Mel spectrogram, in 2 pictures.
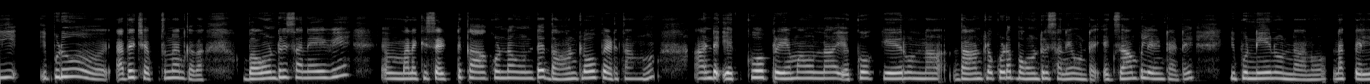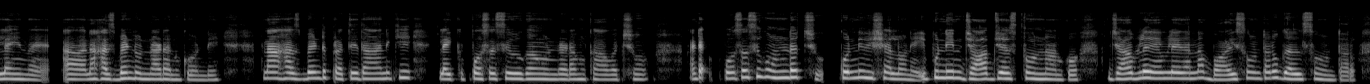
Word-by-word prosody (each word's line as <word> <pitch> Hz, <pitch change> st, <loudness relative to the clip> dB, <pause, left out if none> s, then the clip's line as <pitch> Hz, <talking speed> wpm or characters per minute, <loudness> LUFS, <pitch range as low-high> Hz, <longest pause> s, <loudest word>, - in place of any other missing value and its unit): ఈ -, -, 0 dB, 0.4 s
ఇప్పుడు 345 Hz, 0 st, +3 dB, 0.5 s
అదే 320 Hz, +6 st, +5 dB
చెప్తున్నాను 295 Hz, +3 st, -2 dB
కదా! 220 Hz, 0 st, -4 dB, 0.5 s
బౌండరీస్ 295 Hz, +6 st, +3 dB
అనేవి 305 Hz, +3 st, +1 dB, 0.6 s
మనకి 265 Hz, +1 st, +1 dB
సెట్ 255 Hz, +2 st, +3 dB
కాకుండా 295 Hz, +1 st, 0 dB
ఉంటే 285 Hz, +3 st, +2 dB
దాంట్లో 265 Hz, +4 st, +1 dB
పెడతాము. 260 Hz, -1 st, -1 dB, 0.5 s
అండ్ 295 Hz, +1 st, +4 dB, 0.2 s
ఎక్కువ 275 Hz, +5 st, +3 dB
ప్రేమ 270 Hz, 0 st, +5 dB, 0.2 s
ఉన్నా, 280 Hz, 0 st, -2 dB, 0.2 s
ఎక్కువ 285 Hz, +5 st, +1 dB, 0.2 s
కేర్ 265 Hz, +1 st, +5 dB
ఉన్నా, 265 Hz, 0 st, -1 dB, 0.3 s
దాంట్లో 260 Hz, +2 st, +1 dB
కూడా 290 Hz, +1 st, +4 dB
బౌండరీస్ 260 Hz, +1 st, 0 dB
అనేవి 255 Hz, +1 st, -1 dB
ఉంటాయి. 220 Hz, -4 st, -6 dB
ఎగ్జాంపుల్ 270 Hz, +6 st, -1 dB
ఏంటంటే, 250 Hz, 0 st, -5 dB, 0.5 s
ఇప్పుడు 280 Hz, +1 st, +1 dB
నేనున్నాను 245 Hz, -5 st, 0 dB, 0.2 s
నాకు 260 Hz, -, -4 dB
పెళ్లయింది, 240 Hz, -3 st, 0 dB, 0.3 s
ఆహ్, 235 Hz, -1 st, 0 dB
నా -, -, +2 dB
హస్బెండ్ 275 Hz, +3 st, +2 dB
ఉన్నాడనుకోండి, 225 Hz, -3 st, -3 dB, 0.5 s
నా -, -, +7 dB
హస్బెండ్ 285 Hz, +4 st, +1 dB
ప్రతి 260 Hz, +2 st, +1 dB
దానికి 265 Hz, +4 st, -2 dB, 0.4 s
లైక్ 240 Hz, 0 st, 0 dB
పొసెసివ్‌గా 255 Hz, 0 st, +1 dB
ఉండడం 240 Hz, 0 st, -2 dB
కావచ్చు, 225 Hz, +1 st, -6 dB, 0.5 s
అంటే, -, -, +3 dB, 0.2 s
పొసెసివ్‌గా 330 Hz, +5 st, 0 dB
ఉండొచ్చు 325 Hz, +1 st, +2 dB, 0.2 s
కొన్ని 295 Hz, +2 st, +4 dB
విషయాల్లోనే. 250 Hz, -6 st, -1 dB
ఇప్పుడు 310 Hz, +4 st, +2 dB
నేను 300 Hz, -2 st, +3 dB
జాబ్ 245 Hz, +1 st, +1 dB
జేస్తూ 265 Hz, +1 st, +1 dB
ఉన్నా 245 Hz, -1 st, +1 dB
అనుకో, 220 Hz, 0 st, -5 dB, 0.4 s
జాబ్‌లో 265 Hz, +4 st, +4 dB
ఏం 275 Hz, -, +1 dB
లేదన్నా 275 Hz, +2 st, 0 dB
బాయ్సు 235 Hz, +5 st, -1 dB
ఉంటారు 285 Hz, +2 st, 0 dB
గర్ల్సు 245 Hz, +1 st, +1 dB
ఉంటారు. 200 Hz, -1 st, -9 dB
265 Hz, 135 wpm, -25 LUFS, 245-285 Hz, 0.6 s, నా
